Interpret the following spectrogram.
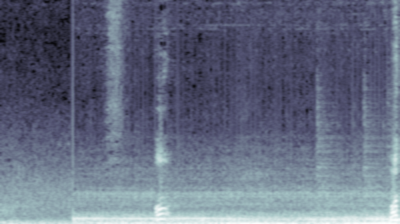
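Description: Car engine running, heard from inside the cabin: a steady low rumble with a level hum over it, starting under a second in.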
